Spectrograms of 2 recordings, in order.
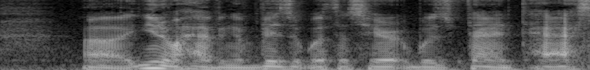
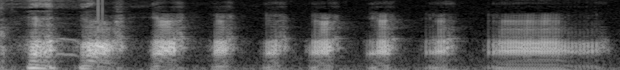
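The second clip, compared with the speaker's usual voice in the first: villain laugh; 2 semitones lower, 4 dB louder than usual. Acted. Villain's laugh after speech.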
